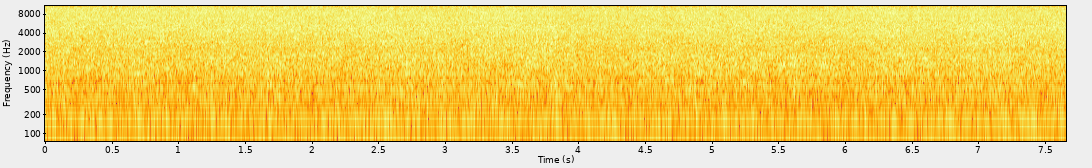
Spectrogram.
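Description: Water gushes loudly from a broken hydrant in a steady roar.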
